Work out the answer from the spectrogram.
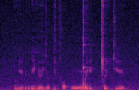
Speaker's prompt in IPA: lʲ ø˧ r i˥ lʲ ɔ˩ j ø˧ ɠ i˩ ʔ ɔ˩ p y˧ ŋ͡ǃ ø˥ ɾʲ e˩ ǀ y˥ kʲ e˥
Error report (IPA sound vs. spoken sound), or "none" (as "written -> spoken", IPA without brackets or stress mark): none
